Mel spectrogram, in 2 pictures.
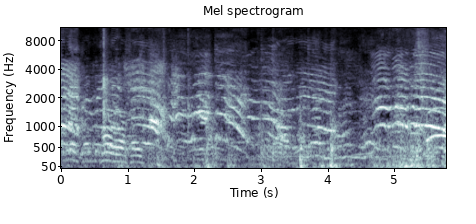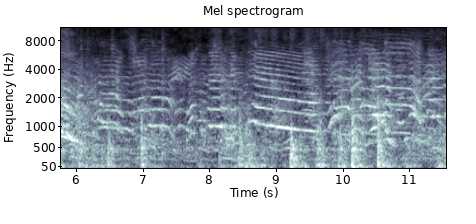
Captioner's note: crowd chatter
